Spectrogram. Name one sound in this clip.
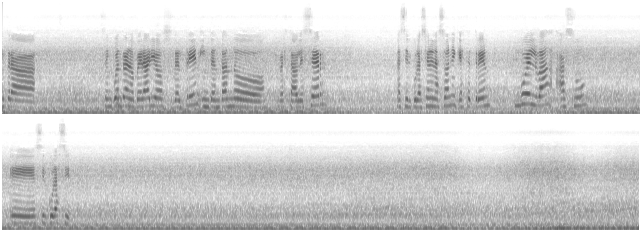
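A locomotive engine idles with a steady low rumble.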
